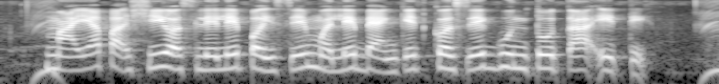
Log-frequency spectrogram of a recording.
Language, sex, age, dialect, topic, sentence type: Marathi, male, 18-24, Varhadi, banking, question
